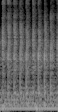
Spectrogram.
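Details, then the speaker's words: Radial shockwave therapy on the quadriceps of a sports-active patient with patellofemoral arthritis knee pain: a fast, even train of sharp percussive pulses, about ten a second, over a steady hum. "so as we're doing this we're really targeting all of the fibers in the quadriceps"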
